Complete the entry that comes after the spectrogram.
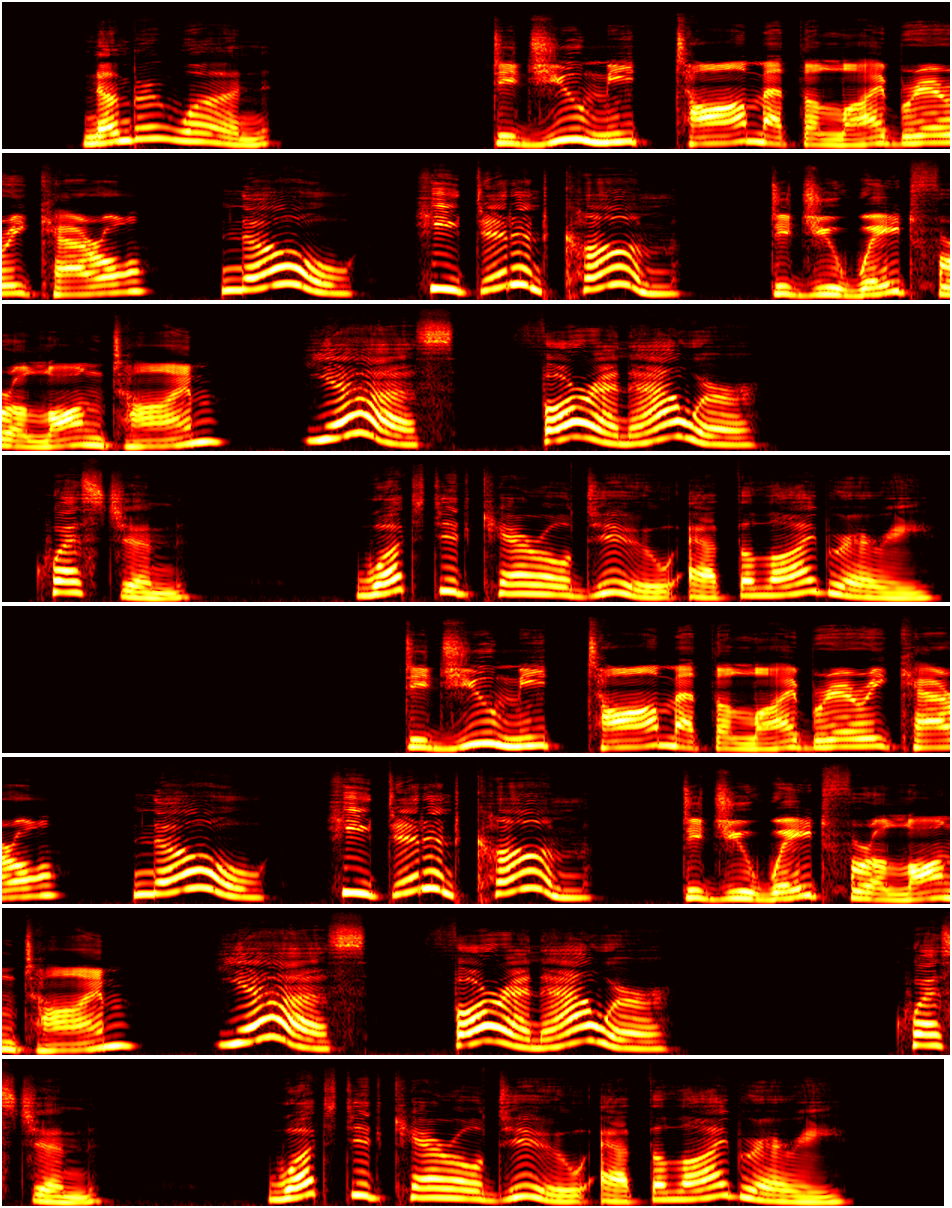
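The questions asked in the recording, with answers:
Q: What did Carol do at the library?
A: She waited for Tom for an hour.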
